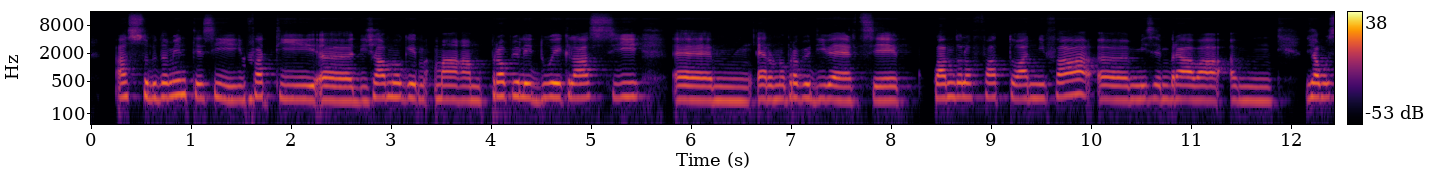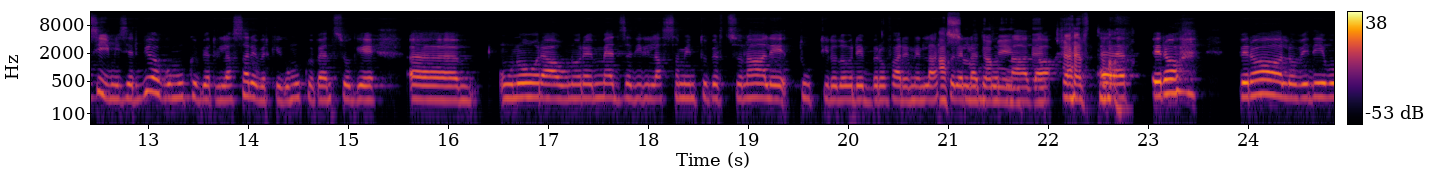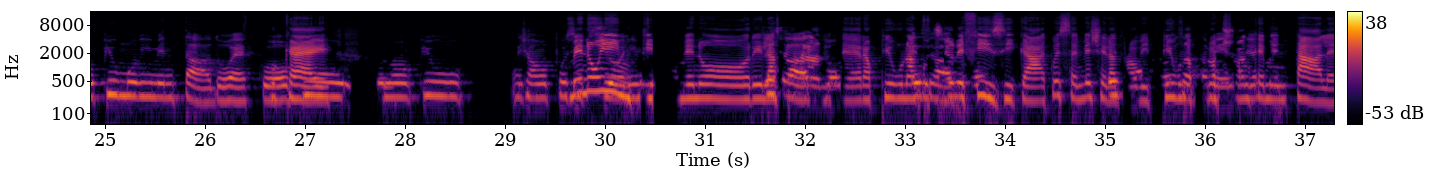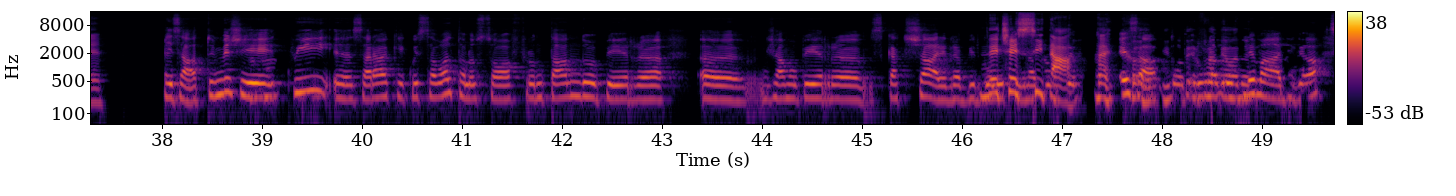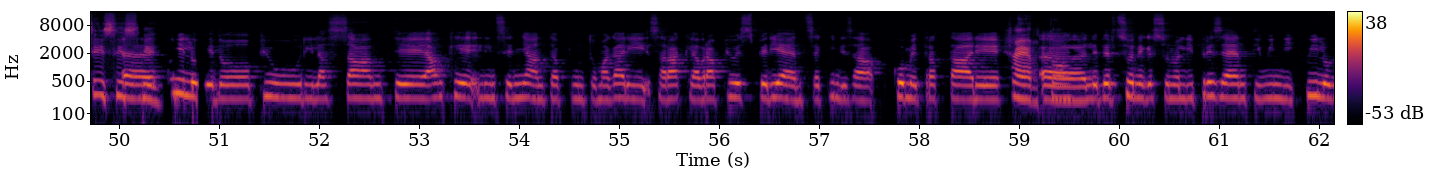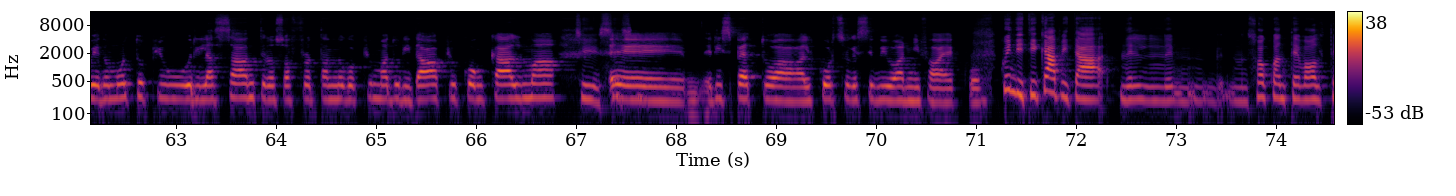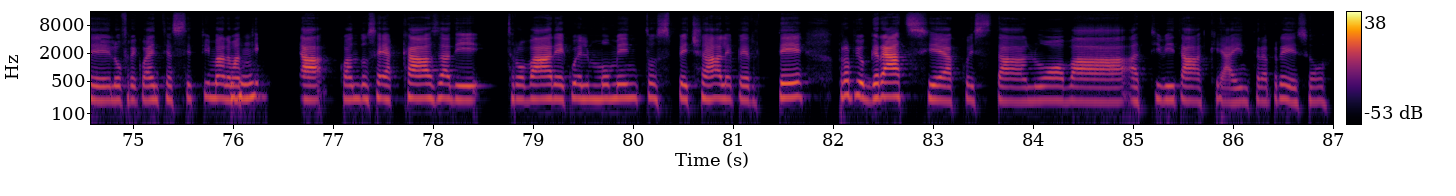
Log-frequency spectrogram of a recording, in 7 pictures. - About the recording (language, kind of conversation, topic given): Italian, podcast, Qual è un’attività che ti rilassa davvero e perché?
- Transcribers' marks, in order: "proprio" said as "propio"; "proprio" said as "propio"; laughing while speaking: "certo"; laughing while speaking: "però"; laughing while speaking: "ecco"; unintelligible speech; "affrontando" said as "affrotando"; tapping; "capita" said as "pita"; "proprio" said as "propio"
